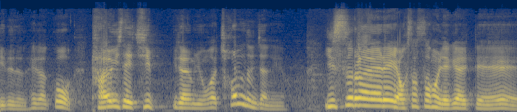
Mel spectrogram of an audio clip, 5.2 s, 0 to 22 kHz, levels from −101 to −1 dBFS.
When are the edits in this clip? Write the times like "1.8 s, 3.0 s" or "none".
3.1 s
